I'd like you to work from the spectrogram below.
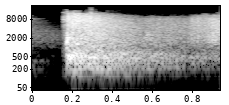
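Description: A single firecracker bursts outside with a sharp, loud onset, then a broad rumbling wash that fades slowly over a second. No voices are heard.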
